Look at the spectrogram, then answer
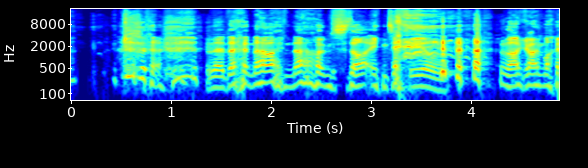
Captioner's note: laughs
